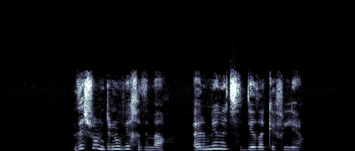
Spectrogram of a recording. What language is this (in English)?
Kabyle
